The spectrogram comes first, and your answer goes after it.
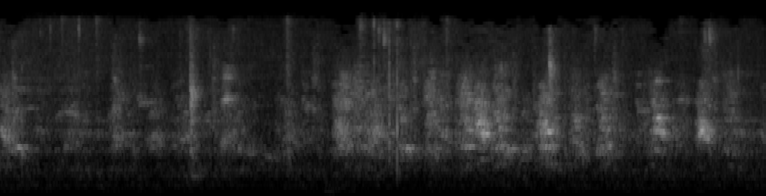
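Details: Young male Mame Shiba at a Japanese breeding kennel gives a series of short high whining yips, several pitched whimpers spaced under a second apart, growing stronger toward the end.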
